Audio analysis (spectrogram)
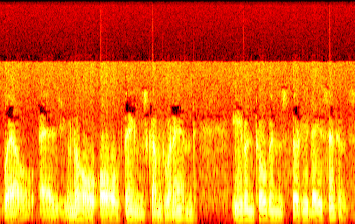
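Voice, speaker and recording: A man hosting and narrating a scripted radio drama in a wry, measured, theatrical manner. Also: on the low side, gravelly, slightly rough. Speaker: host and narrator. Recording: tinny radio broadcast with music. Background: music.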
